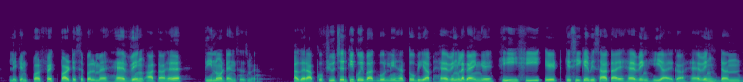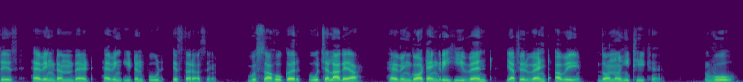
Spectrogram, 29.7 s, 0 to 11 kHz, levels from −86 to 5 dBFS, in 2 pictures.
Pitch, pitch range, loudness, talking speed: 110 Hz, 95-125 Hz, -23 LUFS, 130 wpm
